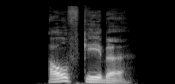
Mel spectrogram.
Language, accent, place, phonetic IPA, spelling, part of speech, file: German, Germany, Berlin, [ˈaʊ̯fˌɡeːbə], aufgebe, verb, De-aufgebe.ogg
- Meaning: inflection of aufgeben: 1. first-person singular dependent present 2. first/third-person singular dependent subjunctive I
